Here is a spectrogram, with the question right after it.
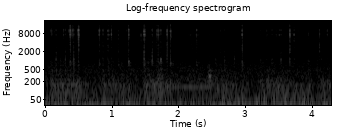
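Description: Fingertips and short painted nails press and tap the black plastic keys of a silver laptop's built-in keyboard while typing. Quick, soft, bright clicks and taps come in a steady, uneven stream over a low, dull background rumble.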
